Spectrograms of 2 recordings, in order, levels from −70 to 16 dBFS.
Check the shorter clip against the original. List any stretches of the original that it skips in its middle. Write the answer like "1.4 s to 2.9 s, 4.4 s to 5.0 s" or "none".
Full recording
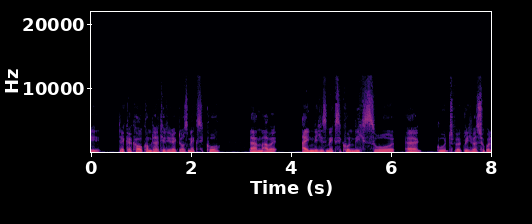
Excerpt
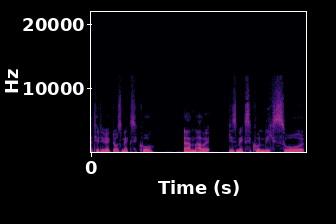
4.1 s to 4.6 s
